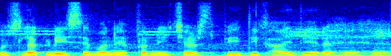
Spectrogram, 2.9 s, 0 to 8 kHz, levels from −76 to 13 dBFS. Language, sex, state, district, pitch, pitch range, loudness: Hindi, male, Uttar Pradesh, Hamirpur, 125 Hz, 125-135 Hz, -16 LUFS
